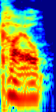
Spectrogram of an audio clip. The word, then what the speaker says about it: Kyl: KY L um but she prefers you to pronounce it Kyle uh and as apprentices of Kyle um on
